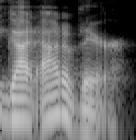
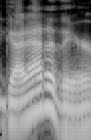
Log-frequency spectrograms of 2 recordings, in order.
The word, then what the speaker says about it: got out of there: The T in got is a fast D.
